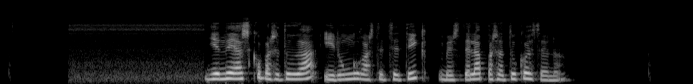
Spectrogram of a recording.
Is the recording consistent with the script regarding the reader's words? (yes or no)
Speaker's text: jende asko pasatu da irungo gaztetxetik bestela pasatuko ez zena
yes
